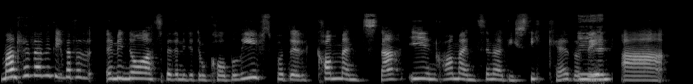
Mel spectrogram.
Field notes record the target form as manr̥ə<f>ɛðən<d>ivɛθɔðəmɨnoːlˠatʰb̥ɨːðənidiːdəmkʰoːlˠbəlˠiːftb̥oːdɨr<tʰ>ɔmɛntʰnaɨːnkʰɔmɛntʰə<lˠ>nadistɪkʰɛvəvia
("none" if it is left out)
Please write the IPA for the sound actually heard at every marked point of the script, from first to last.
v, d, kʰ, none

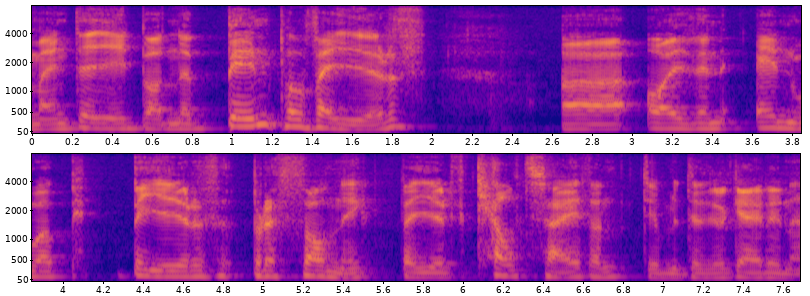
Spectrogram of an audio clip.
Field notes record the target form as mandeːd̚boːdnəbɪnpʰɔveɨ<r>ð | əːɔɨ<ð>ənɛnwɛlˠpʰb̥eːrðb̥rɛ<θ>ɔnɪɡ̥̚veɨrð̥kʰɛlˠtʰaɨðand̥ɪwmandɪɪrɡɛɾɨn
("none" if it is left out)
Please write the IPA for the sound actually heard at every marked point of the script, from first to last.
r, ð, θ

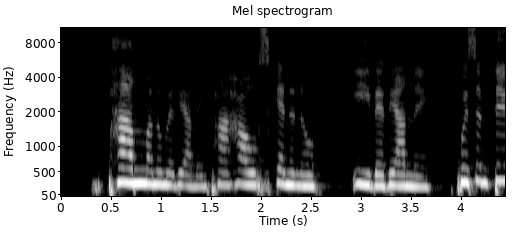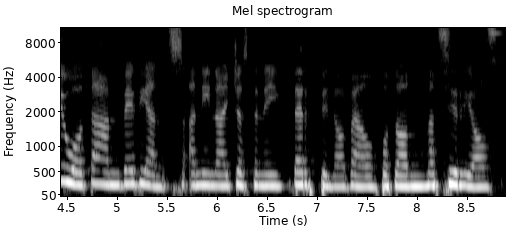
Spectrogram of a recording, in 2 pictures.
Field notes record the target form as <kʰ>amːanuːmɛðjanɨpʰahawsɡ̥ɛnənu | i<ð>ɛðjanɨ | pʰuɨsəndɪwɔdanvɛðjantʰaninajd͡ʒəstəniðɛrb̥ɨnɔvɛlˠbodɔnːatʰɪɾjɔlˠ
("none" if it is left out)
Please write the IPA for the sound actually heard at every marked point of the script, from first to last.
pʰ, v

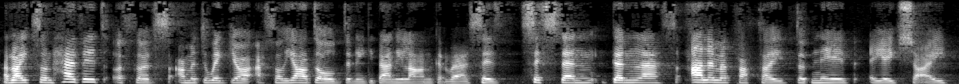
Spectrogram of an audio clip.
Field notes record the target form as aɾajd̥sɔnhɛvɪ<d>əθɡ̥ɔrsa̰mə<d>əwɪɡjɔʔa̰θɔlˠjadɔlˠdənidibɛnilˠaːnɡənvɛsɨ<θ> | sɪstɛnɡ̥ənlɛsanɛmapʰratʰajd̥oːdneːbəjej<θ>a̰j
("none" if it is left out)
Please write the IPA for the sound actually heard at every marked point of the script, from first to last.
d, d, ð, ʃ

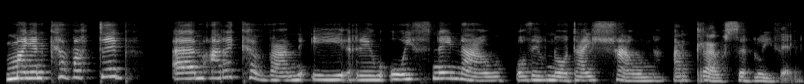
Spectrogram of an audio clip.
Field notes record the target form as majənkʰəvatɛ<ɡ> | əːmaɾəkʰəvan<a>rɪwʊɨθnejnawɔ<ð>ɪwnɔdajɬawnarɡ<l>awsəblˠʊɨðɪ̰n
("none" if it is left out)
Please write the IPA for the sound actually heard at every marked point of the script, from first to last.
b, i, ð, r

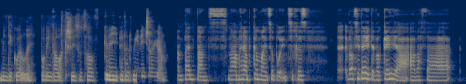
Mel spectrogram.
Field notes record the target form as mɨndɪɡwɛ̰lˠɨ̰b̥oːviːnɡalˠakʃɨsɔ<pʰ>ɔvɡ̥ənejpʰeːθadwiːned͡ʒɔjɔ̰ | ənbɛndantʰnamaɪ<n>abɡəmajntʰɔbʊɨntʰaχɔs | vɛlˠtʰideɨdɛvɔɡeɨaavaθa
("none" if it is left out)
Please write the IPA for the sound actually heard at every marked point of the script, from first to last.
tʰ, n

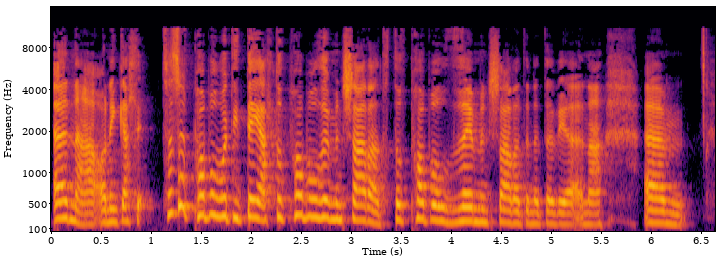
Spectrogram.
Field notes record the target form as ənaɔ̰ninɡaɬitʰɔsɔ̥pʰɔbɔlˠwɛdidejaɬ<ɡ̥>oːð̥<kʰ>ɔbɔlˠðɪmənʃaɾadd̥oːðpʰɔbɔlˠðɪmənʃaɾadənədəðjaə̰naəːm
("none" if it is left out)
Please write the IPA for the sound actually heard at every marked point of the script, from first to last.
d̥, pʰ

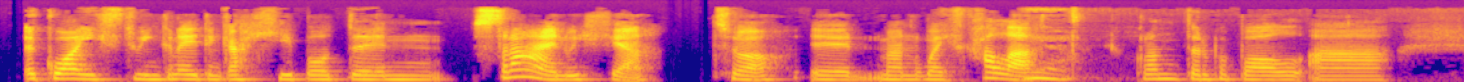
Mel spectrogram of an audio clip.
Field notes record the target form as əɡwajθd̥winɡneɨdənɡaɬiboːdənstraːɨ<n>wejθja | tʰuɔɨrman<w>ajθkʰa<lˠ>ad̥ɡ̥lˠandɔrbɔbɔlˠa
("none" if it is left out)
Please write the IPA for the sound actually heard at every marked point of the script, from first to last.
n, w, lˠ

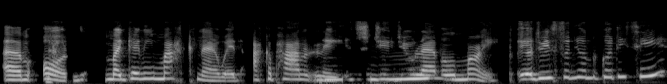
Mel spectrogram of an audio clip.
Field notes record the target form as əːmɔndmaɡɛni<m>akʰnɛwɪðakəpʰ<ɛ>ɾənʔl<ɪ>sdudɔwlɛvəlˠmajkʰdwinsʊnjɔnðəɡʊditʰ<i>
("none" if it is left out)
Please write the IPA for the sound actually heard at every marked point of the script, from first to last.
m, a, i, iː

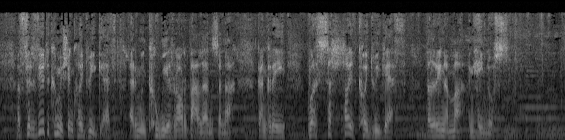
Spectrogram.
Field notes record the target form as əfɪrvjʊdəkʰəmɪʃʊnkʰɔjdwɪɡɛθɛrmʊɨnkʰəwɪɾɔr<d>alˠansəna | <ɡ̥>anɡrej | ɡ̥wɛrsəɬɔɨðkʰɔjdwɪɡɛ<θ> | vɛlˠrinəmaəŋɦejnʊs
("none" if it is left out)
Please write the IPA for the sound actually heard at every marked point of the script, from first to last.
b, ɡ̥, θ

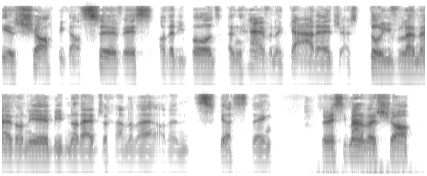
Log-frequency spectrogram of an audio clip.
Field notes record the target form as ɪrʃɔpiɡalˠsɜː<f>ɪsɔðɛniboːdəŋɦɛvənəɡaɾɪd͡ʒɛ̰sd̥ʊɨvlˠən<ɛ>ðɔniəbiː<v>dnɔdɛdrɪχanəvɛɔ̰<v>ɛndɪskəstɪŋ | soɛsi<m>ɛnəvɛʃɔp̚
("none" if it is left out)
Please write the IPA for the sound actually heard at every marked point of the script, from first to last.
v, ɛ, none, ð, m

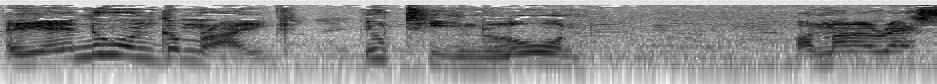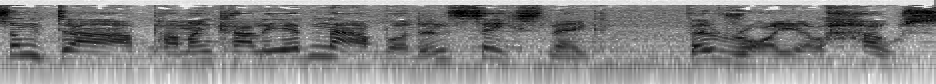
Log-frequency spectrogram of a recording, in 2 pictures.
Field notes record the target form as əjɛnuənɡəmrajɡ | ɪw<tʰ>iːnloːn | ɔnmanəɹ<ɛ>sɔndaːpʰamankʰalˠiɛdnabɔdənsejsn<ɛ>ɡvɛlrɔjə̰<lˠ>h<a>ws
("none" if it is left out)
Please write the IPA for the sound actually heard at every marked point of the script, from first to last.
tʰ, ɛ, ɛ, lˠ, a

